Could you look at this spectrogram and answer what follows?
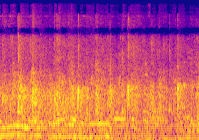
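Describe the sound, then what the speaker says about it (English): Crowd applause fills a hall at a stand-up comedy event, sustained clapping for the state party chairman that runs steadily throughout, with voices mixed in underneath. "Help me clap for the state party chairman"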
